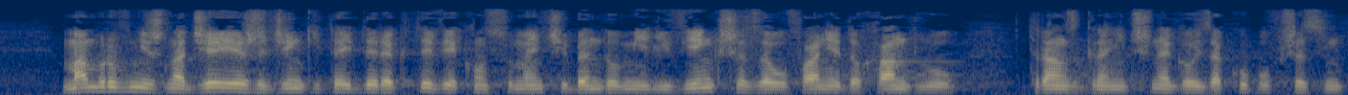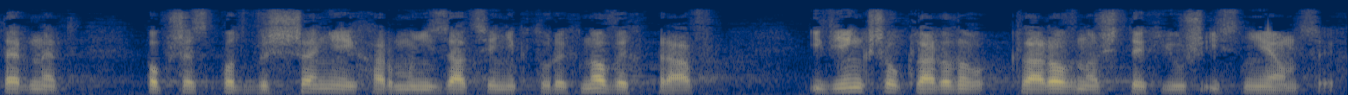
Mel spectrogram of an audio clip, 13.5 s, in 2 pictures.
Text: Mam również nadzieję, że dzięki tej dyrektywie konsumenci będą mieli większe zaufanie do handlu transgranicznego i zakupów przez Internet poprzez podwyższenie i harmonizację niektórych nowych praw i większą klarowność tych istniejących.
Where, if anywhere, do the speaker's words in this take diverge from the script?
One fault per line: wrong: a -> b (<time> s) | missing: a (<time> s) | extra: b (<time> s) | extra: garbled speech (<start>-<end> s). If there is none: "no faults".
extra: już (12.6 s)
